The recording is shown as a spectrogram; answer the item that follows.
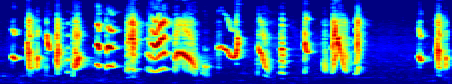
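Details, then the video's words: Long-tailed shrike in a mimicking song containing canary and many other bird phrases: quick varied chirps, bouncing whistled notes and a rising-falling warble, ending after a short pause with two sharp chips. "cendet gacor nembak nembak rapat isian kenari dan banyak jenis burung yang masuk masteran"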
